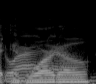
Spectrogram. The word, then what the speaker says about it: Eduardo: listen all cars Eduardo he goes by Eduardo rhymes with Gerardo and he's out there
